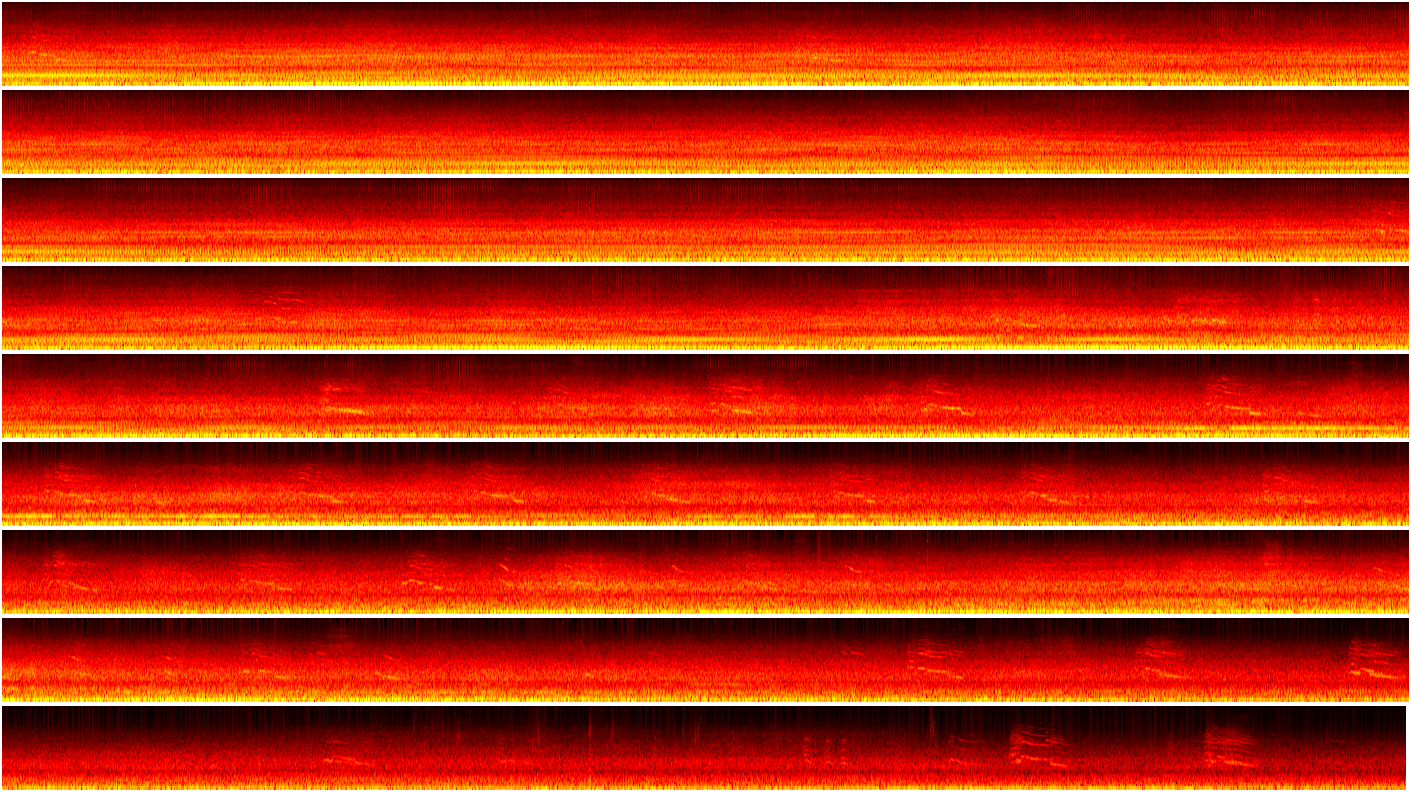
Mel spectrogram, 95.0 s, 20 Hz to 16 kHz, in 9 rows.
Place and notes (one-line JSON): {"title": "E-on coal burning powerstation, Maasvlakte - Transformers at E-ON power station", "date": "2011-07-24 11:51:00", "description": "Telinga Parabolic microphone recording of electricity transformers.\nRecording made for the film \"Hoe luidt het land\" by Stella van Voorst van Beest.", "latitude": "51.96", "longitude": "4.02", "altitude": "2", "timezone": "Europe/Amsterdam"}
